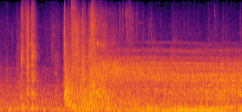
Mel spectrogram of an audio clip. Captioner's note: floor cracks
